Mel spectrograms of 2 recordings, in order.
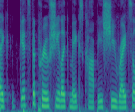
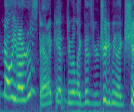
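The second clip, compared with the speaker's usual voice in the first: upset protest; 9 semitones higher, 8 dB louder than usual. Acted. Sailor upset, refusing Hunter.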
